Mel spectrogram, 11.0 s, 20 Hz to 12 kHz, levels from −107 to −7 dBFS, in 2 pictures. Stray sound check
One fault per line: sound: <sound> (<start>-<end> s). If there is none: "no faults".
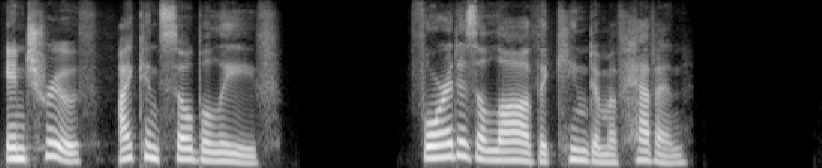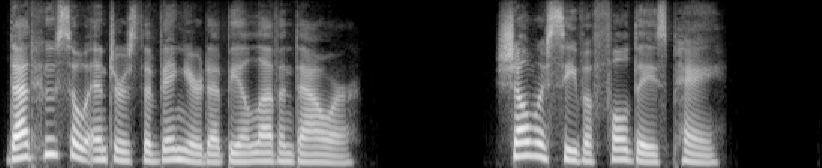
no faults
